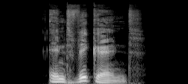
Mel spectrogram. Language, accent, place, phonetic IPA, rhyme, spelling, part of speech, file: German, Germany, Berlin, [ɛntˈvɪkl̩nt], -ɪkl̩nt, entwickelnd, verb, De-entwickelnd.ogg
- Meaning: present participle of entwickeln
